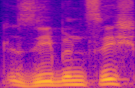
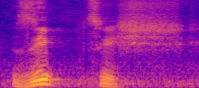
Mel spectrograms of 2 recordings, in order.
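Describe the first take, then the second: First: The first part keeps its full 'sieben' ending. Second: The first part drops the 'en' sound. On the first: The speaker calls it wrong. "not siebzig" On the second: The speaker calls it right. "but siebzig"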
